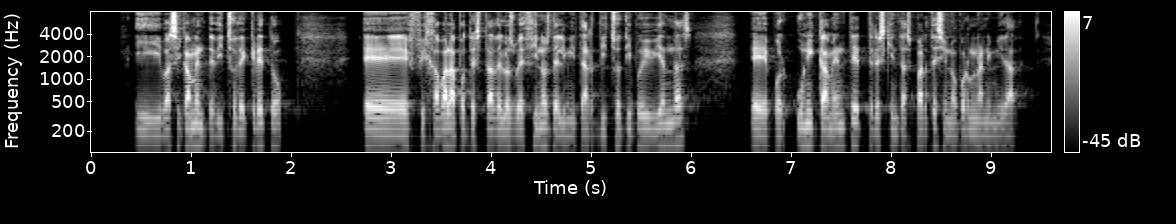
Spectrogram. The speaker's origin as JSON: {"language": "Spanish", "region": "Balearic Islands", "country": "Spain", "lives_now": "Madrid, Spain", "said": "Pascu y yo, como ya dijimos en el primer programa, somos ambos de Mallorca."}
